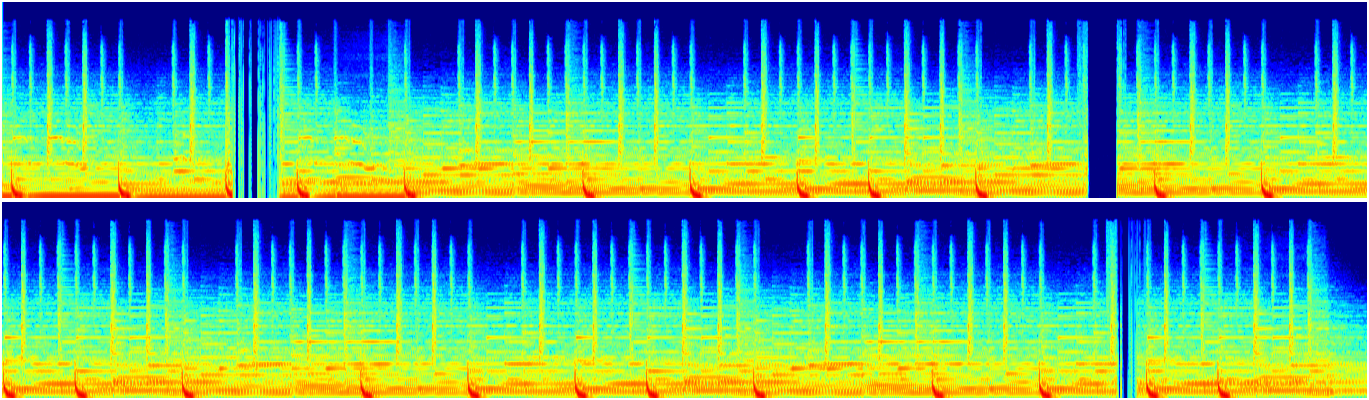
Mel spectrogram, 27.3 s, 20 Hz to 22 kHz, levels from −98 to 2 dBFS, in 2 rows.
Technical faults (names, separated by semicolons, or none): intermittent contact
